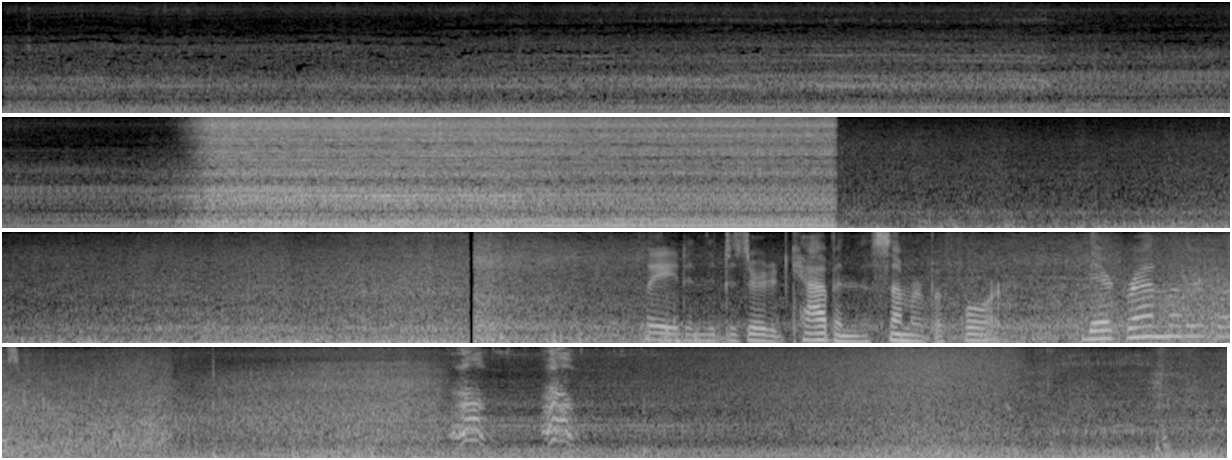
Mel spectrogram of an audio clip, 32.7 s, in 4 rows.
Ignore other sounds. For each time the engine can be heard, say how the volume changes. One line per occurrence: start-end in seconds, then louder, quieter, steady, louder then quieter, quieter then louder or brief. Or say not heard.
0.0-13.8 louder
24.0-32.7 steady.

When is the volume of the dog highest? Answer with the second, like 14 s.
28 s.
